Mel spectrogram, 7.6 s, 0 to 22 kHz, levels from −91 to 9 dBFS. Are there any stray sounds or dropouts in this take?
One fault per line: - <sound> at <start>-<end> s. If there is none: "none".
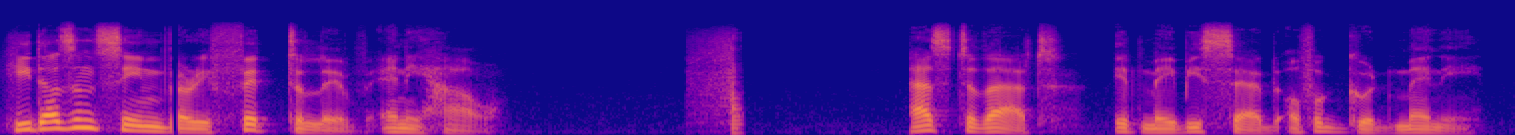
- dropout at 0.9-0.9 s
- thud at 3.4-3.7 s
